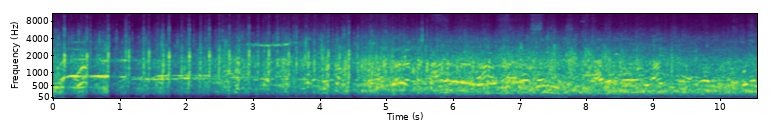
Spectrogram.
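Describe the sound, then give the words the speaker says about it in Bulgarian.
Loud, sustained applause from a large crowd at a first-day-of-school ceremony at the Second English Language High School Thomas Jefferson, welcoming new eighth-grade students. A dense patter of clapping holds steady for about ten seconds, mixed with cheering and scattered voices. “И с усмивка и с много ръкопляскания, нека приветстваме нашите нови съученици.”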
